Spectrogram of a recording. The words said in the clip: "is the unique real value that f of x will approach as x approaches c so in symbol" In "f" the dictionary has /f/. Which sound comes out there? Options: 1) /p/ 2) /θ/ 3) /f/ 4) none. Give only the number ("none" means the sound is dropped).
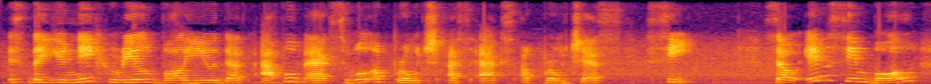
1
